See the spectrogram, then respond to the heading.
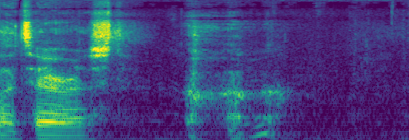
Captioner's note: laughs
